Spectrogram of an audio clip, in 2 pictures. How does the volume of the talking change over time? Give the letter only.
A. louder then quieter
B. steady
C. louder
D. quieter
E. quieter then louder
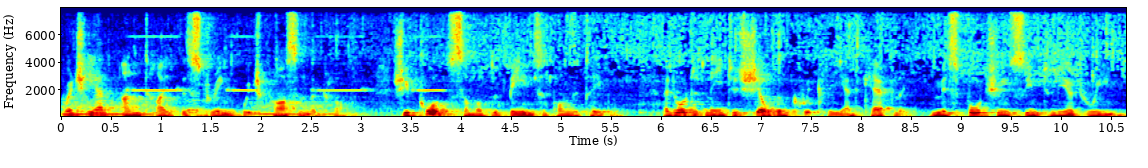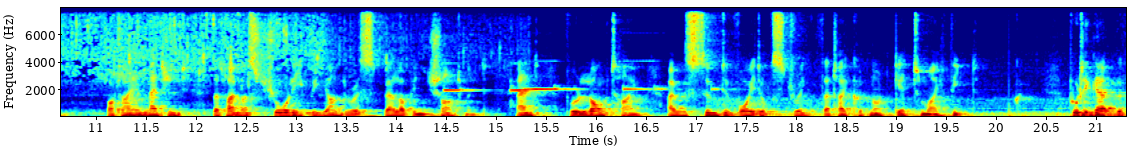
B.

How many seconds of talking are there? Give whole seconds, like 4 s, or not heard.
21 s.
